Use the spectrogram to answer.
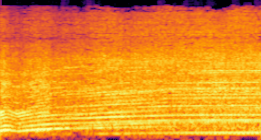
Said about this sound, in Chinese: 哎，这位女士就从车库里把那辆样车给拽出来，哎，启动后就开跑了。这一跑就跑了九十公里。哎，这让这个路旁正在干活的人们生平第一次听到了内燃发动机的轰鸣声。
